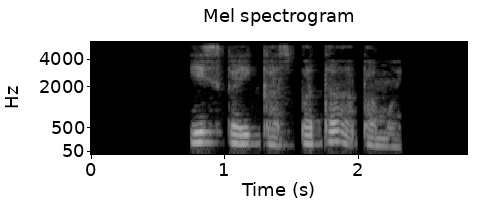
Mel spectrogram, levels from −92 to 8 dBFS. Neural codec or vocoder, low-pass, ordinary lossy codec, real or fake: none; 5.4 kHz; Opus, 64 kbps; real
